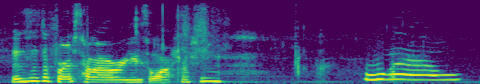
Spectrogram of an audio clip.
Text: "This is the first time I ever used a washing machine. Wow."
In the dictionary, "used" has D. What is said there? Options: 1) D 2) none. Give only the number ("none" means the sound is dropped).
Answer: 2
